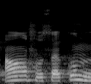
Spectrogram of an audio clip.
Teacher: نون ساکن کے بعد یا تنوین کے بعد حروف اخفا میں سے اگر کوئی حرف آ جائے تو اخفا ہوتا ہے، یعنی نون ساکن کو چھپا کر پڑھتے ہیں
